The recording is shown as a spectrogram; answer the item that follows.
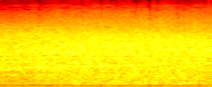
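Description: A large indoor crowd applauding, a steady even wash of clapping between phrases of a speech, on an old, hissy archival recording.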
